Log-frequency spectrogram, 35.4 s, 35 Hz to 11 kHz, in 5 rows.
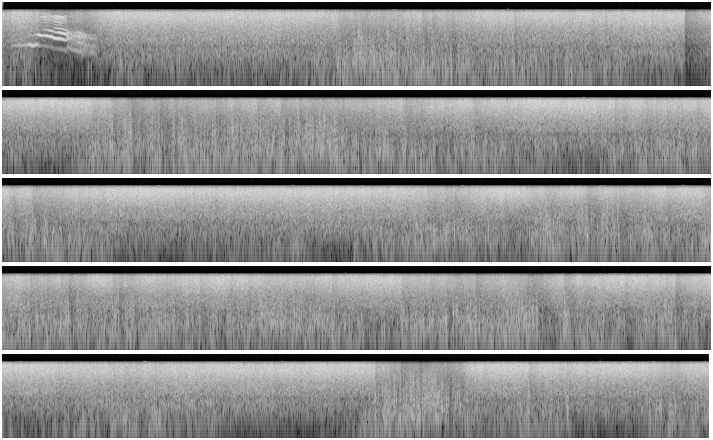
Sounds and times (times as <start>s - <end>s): Waves, surf: 0.0s - 35.4s
Wind noise (microphone): 0.0s - 35.4s.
